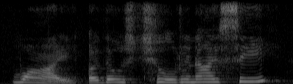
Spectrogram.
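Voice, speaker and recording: This is a put-on character voice from a woman. Her pitch is high. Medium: read story. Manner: falsely sweet.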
